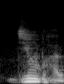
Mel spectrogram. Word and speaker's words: জিহ্বা: আজকে আমরা যাবো জিউভার ব্যামে। প্রথমে বলতে চাই জিউভা এটি এটির উচ্চারণ না জেনেই আমরা ব্যামে যাবো না স্ক্রিনে খেয়াল করুন এটি শুদ্ধ হচ্ছে জিউভা প্রচলিত আরেকটি শুদ্ধ আছে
